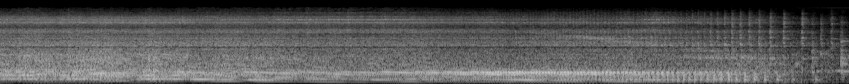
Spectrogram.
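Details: Husqvarna snow thrower during governor repair, covers off, primed: high buzz with pitch drifting down and back up, no throttle control; throttle not activated by governor, linkage jammed tight.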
